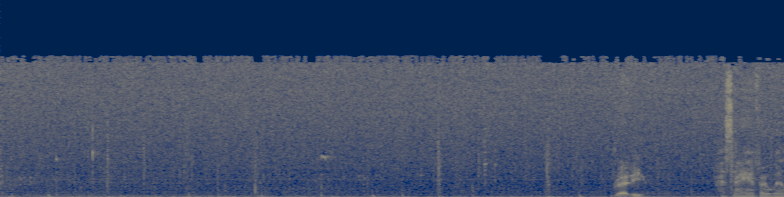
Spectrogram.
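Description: Heavy footsteps thud on wooden planks.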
